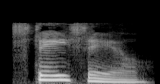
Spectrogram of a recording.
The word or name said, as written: staysail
